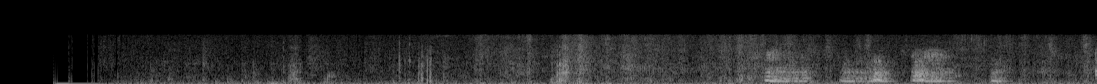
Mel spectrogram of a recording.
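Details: Four Irish Water Spaniel puppies playing with a Bichon Frise companion, producing low rough growls and a few short whiny yelps near the end, over constant rumbling and scuffling noise.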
